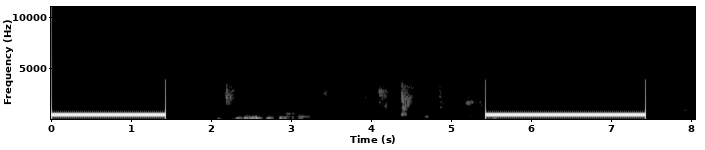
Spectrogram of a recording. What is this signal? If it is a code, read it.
Ringback tone (North America), 440 + 480 Hz.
